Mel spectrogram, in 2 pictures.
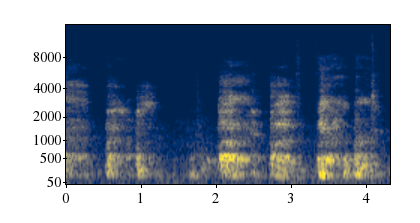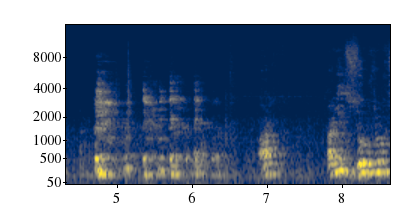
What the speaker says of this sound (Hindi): ये जोर जोर से खांसने की आवाज मुझसे दूर वाले बेड के मरीज की है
